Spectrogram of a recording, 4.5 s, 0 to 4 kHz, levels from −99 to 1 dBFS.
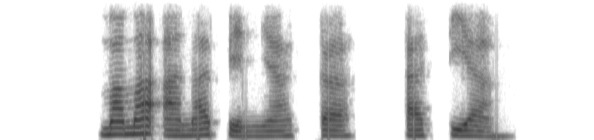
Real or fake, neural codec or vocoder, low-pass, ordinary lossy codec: real; none; 3.6 kHz; Opus, 32 kbps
